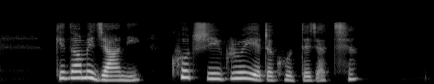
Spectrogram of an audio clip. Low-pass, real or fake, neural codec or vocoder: 7.2 kHz; fake; codec, 24 kHz, 0.5 kbps, DualCodec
